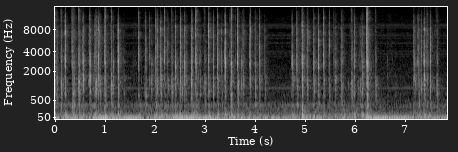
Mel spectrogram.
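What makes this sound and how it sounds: Fingertips of both hands type continuously on a full-size black plastic Corsair K68 gaming keyboard with backlit keycaps, Cherry MX Red switches and a hollow plastic case. Rapid, bright key clacks come in bursts, with short pauses just after four seconds and again near seven seconds, over a steady low hum. Each click dies away almost instantly.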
